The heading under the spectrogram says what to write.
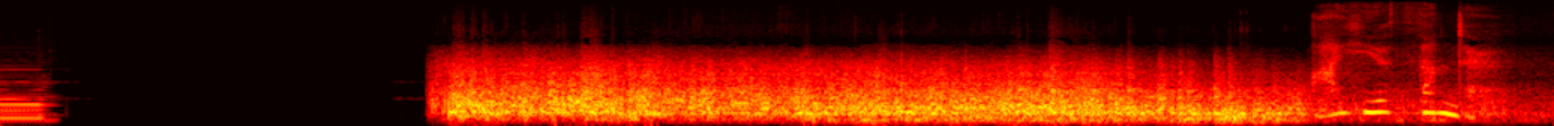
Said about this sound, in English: I hear thunder. Hark, don't you? Hark, don't you? Pitter patter raindrops, pitter patter raindrops.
